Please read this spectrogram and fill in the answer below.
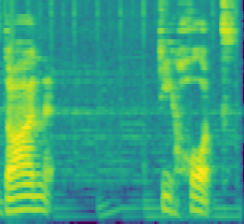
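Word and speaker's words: Don Quixote: so many books also you pronounce it as Don kihot kihot Spanish my Spanish is abysmal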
